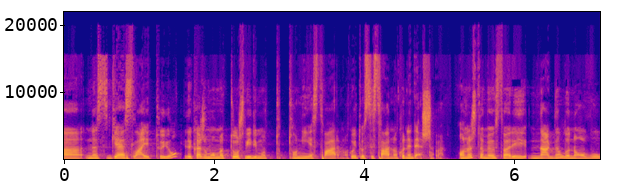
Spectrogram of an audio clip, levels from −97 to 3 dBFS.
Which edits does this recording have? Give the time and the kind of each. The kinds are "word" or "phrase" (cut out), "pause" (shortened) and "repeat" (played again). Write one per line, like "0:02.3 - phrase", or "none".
0:01.6 - pause
0:02.4 - word
0:02.9 - repeat
0:03.8 - word
0:04.5 - word
0:05.2 - pause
